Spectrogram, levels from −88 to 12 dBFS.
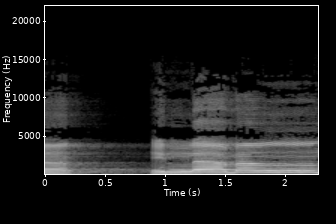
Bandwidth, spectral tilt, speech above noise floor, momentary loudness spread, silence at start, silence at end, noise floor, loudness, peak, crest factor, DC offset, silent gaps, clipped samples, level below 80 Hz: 13 kHz; -4.5 dB/octave; 26 dB; 11 LU; 0 s; 0 s; -41 dBFS; -15 LUFS; -2 dBFS; 14 dB; under 0.1%; none; under 0.1%; -60 dBFS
